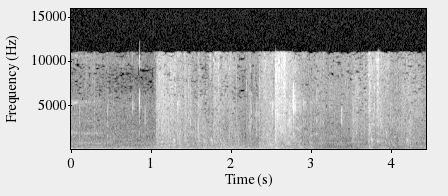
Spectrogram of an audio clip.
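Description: A pickaxe strikes a tree trunk with sharp, woody knocks.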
